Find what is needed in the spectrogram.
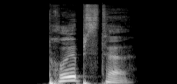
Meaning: nominative/accusative/genitive plural of Propst
- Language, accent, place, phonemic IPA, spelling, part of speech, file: German, Germany, Berlin, /pʁøːpstə/, Pröpste, noun, De-Pröpste.ogg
